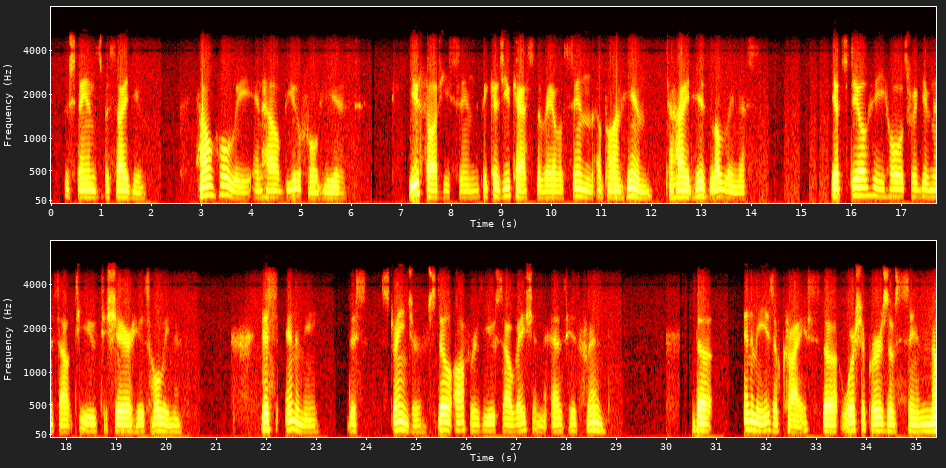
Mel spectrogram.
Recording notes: ACIM Daily Conference Call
